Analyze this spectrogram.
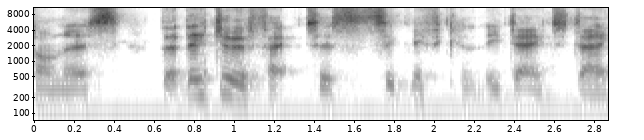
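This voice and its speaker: Against a quiet background, the talking runs at a fairly quick pace. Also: woman. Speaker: speaker on neurodiversity at work. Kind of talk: webinar presentation. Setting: webinar. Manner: fast.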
